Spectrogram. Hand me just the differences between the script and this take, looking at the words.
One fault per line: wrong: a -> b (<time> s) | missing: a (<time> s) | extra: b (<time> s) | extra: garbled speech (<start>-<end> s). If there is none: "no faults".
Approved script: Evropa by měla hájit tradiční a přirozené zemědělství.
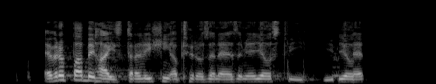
missing: měla (0.9 s)
extra: garbled speech (3.2-3.6 s)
